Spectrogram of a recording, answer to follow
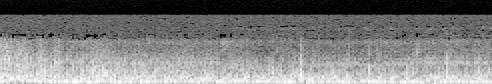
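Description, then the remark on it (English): A deep, continuous rumble of thunder rolls heavily for a few seconds, loud and low with a rough, churning texture and no voices. “The rain held off, but there was an occasional lightning flash and its answering thunder.”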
